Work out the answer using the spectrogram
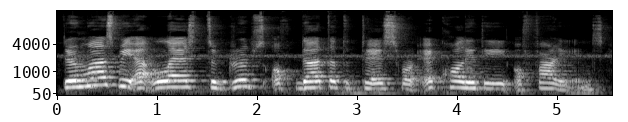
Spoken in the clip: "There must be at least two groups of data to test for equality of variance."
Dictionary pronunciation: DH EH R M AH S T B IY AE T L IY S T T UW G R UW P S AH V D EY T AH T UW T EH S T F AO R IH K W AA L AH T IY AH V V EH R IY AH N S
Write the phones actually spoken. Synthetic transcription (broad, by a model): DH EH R M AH S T B IY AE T L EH S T T UW G R UW P S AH F D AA T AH T UW T EH S T F AO R IH K W AA L AH T IY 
